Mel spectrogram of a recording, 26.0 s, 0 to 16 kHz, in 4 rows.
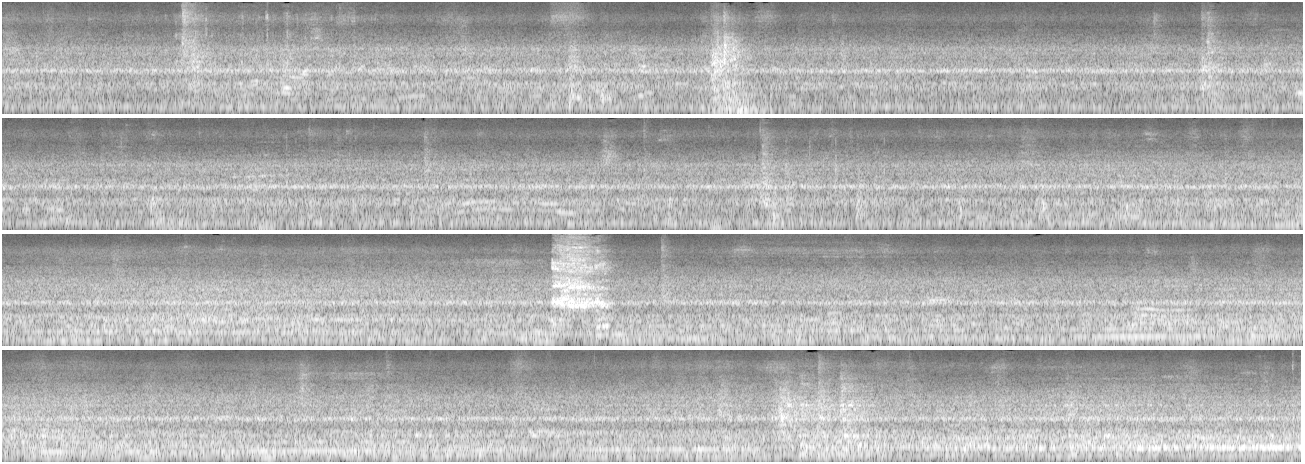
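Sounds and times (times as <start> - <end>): passing train rush: 0.0 - 26.0
train cabin running noise: 0.0 - 26.0.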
